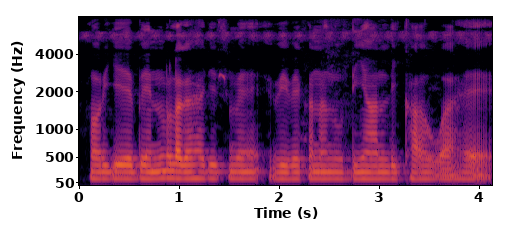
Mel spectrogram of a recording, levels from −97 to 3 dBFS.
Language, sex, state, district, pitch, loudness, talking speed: Hindi, male, Chhattisgarh, Jashpur, 120 Hz, -39 LUFS, 160 wpm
